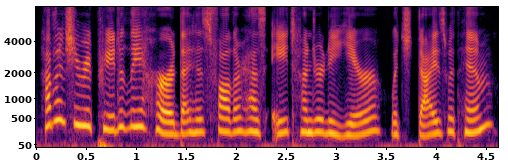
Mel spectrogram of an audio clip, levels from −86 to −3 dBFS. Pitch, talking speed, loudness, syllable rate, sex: 260 Hz, 210 wpm, -17 LUFS, 5.2 syllables/s, female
